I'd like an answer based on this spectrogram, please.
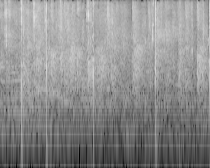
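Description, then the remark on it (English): An audience claps steadily for a few seconds, a dense crackle of many hands with a few sharper, louder claps popping out of the wash, and no voices, as a round of applause for the placenta. “Have a round of applause for the placenta.”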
